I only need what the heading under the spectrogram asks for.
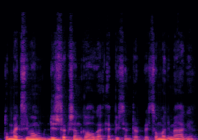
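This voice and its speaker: Mellow-voiced male exam-prep teacher. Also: fairly high pitch, lively intonation, racing. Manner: repeats key points, checks understanding with questions.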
